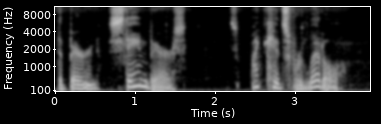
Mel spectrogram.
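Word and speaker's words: Berenstain Bears: When I remember the first time I saw, so I grew up with the Berenstein Bears, and I had gotten a bunch of Berenstein Bear books handed down to me from an older cousin.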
